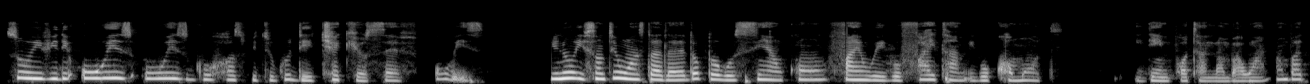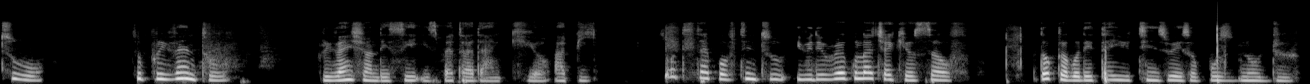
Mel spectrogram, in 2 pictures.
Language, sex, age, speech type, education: Nigerian Pidgin, female, 15-29, spontaneous, tertiary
